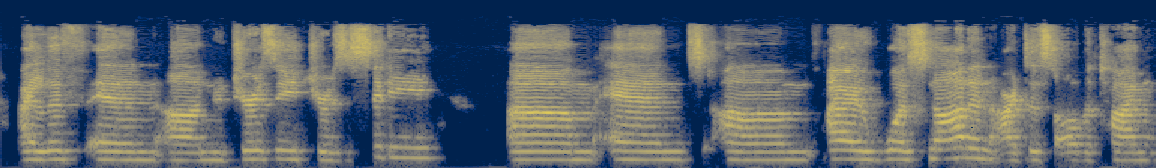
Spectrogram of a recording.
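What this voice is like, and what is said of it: Thick German accent. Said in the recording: “I have a thick German accent”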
